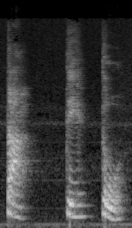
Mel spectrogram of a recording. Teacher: I'm flattening my T and making it at the top of my palate going ta, te, to.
